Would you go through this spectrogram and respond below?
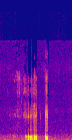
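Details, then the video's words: Sleeping cat Miss Piggy snores indoors, captured on an Android phone: a loud, rasping snort of about a quarter second, then a shorter second burst, over quiet electrical hum. "My Cat Miss Piggy snoring"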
